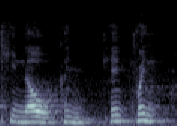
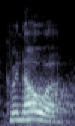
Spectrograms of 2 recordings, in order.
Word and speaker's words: quinoa: camus amarant quinoa and you said it right that quinoa quinoa okay the best sources of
